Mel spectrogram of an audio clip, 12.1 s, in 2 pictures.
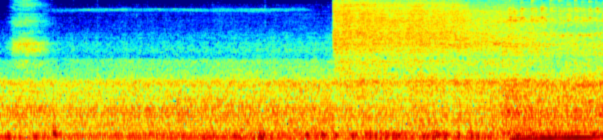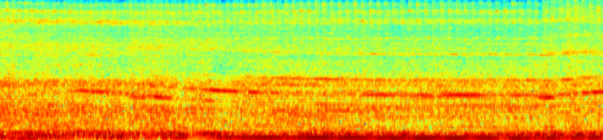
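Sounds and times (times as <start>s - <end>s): diesel engine rumble: 0.0s - 12.0s
hiss of air: 0.1s - 0.5s, 3.3s - 5.1s.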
